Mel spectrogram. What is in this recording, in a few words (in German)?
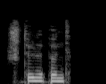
"stülpend", German; adjectives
